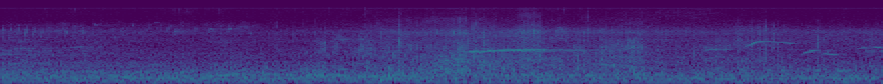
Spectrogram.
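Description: Outdoor park ambience: steady background noise with a few short bird chirps, one longer about halfway and several more near the end, and some soft rustling around the middle.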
